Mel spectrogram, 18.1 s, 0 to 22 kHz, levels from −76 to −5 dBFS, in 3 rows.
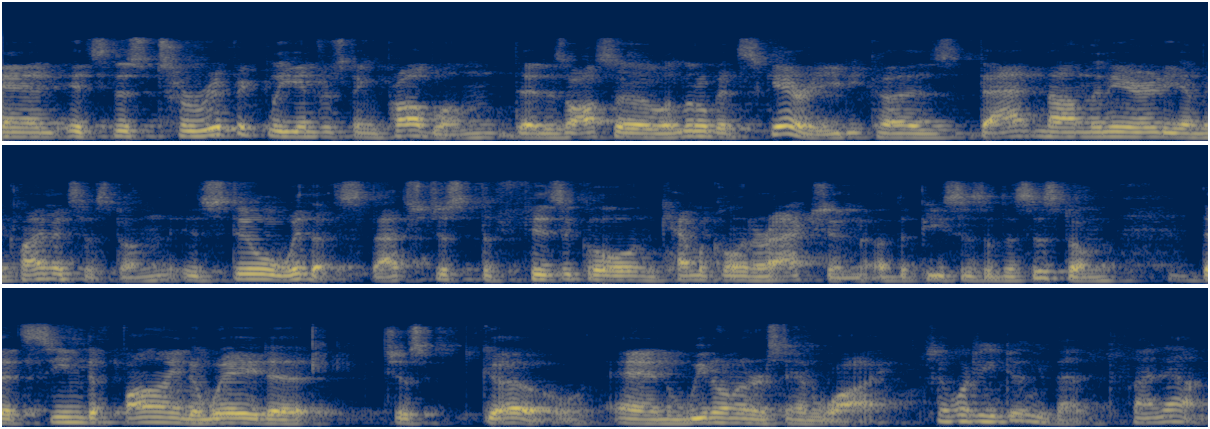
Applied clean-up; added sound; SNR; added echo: none; none; none; reverberation time 0.7 s.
